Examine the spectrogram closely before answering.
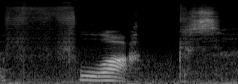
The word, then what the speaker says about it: phlox: that's going to pop up everywhere called the phlox. I don't know if I said that right. It's PHLOX. I am horrible at pronouncing things.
